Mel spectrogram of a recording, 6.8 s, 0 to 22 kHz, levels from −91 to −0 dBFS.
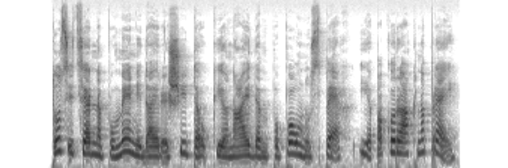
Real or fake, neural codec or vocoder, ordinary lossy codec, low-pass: real; none; none; none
